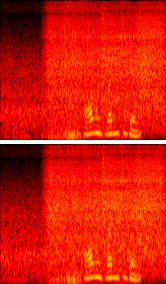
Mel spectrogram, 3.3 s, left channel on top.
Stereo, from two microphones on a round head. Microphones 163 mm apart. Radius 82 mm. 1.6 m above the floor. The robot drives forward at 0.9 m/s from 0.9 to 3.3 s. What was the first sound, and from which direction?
A man speaking, 10° right (ahead or behind).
